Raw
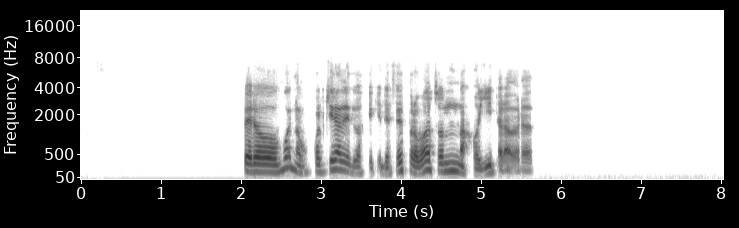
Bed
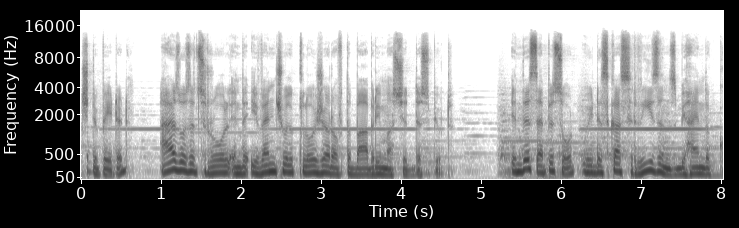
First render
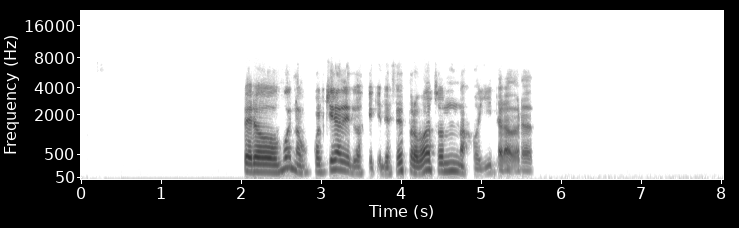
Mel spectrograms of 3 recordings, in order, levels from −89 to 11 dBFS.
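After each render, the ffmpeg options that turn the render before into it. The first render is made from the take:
-filter_complex "[0:a]asettb=1/sr,asplit=3[s0][s1][s2];[s0]atrim=end=2.184[s3];[s1]atrim=start=2.18:end=3.74,asetpts=PTS-STARTPTS,afade=t=in:d=0.004:c=qsin,afade=t=out:st=1.556:d=0.004:c=qsin,equalizer=f=3500:t=o:w=0.65:g=10.5[s4];[s2]atrim=start=3.736[s5];[s3][s4]acrossfade=d=0.004:c1=hsin:c2=qsin[s6];[s6][s5]acrossfade=d=0.004:c1=qsin:c2=hsin,asplit=2[s7][s8];[s7]atrim=end=5.16,asetpts=PTS-STARTPTS,afade=t=out:st=4.43:d=0.73:silence=0.133352[s9];[s8]atrim=start=5.16,asetpts=PTS-STARTPTS,afade=t=in:d=0.004:c=hsin:silence=0.133352[s10];[s9][s10]concat=n=2:v=0:a=1"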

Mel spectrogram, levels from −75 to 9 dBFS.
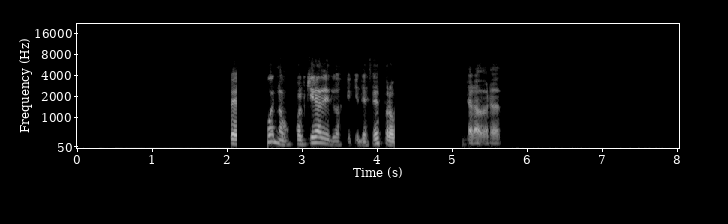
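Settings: -filter_complex "[0:a]asplit=6[s0][s1][s2][s3][s4][s5];[s0]atrim=end=2.13,asetpts=PTS-STARTPTS,afade=t=out:st=2.126:d=0.004:c=hsin[s6];[s1]atrim=start=2.13:end=2.54,asetpts=PTS-STARTPTS,volume=0[s7];[s2]atrim=start=2.54:end=3.7,asetpts=PTS-STARTPTS,afade=t=in:d=0.004:c=hsin,afade=t=out:st=0.66:d=0.5:silence=0.266073[s8];[s3]atrim=start=3.7:end=4.23,asetpts=PTS-STARTPTS,afade=t=in:d=0.004:c=hsin:silence=0.266073,afade=t=out:st=0.526:d=0.004:c=hsin[s9];[s4]atrim=start=4.23:end=5.13,asetpts=PTS-STARTPTS,volume=0[s10];[s5]atrim=start=5.13,asetpts=PTS-STARTPTS,afade=t=in:d=0.004:c=hsin[s11];[s6][s7][s8][s9][s10][s11]concat=n=6:v=0:a=1"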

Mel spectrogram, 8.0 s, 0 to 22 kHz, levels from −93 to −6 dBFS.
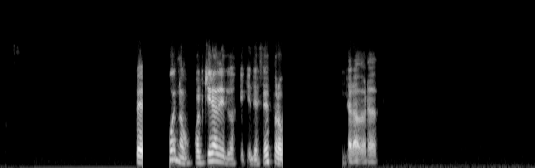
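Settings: -af anull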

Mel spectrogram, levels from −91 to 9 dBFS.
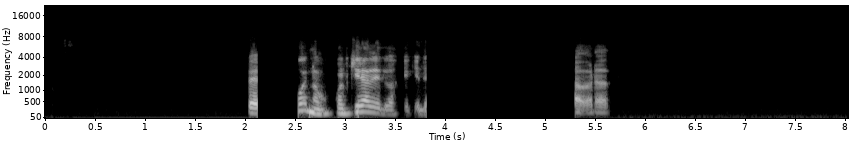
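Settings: -filter_complex "[0:a]asettb=1/sr,asplit=3[s0][s1][s2];[s0]atrim=end=2.654[s3];[s1]atrim=start=2.65:end=3.14,asetpts=PTS-STARTPTS,afade=t=in:d=0.004:c=qsin,afade=t=out:st=0.486:d=0.004:c=qsin,lowshelf=f=260:t=q:w=1.5:g=10.5[s4];[s2]atrim=start=3.136[s5];[s3][s4]acrossfade=d=0.004:c1=hsin:c2=qsin[s6];[s6][s5]acrossfade=d=0.004:c1=qsin:c2=hsin,asplit=3[s7][s8][s9];[s7]atrim=end=3.82,asetpts=PTS-STARTPTS,afade=t=out:st=3.816:d=0.004:c=hsin[s10];[s8]atrim=start=3.82:end=5.31,asetpts=PTS-STARTPTS,volume=0[s11];[s9]atrim=start=5.31,asetpts=PTS-STARTPTS,afade=t=in:d=0.004:c=hsin[s12];[s10][s11][s12]concat=n=3:v=0:a=1"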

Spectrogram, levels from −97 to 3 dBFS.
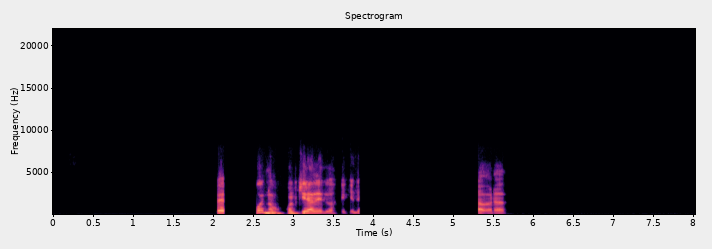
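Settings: -af "agate=range=0.178:threshold=0.00794:ratio=16:detection=peak"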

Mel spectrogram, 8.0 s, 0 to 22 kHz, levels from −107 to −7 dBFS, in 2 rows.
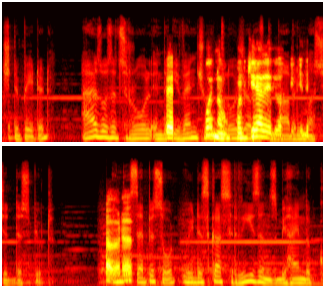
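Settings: -filter_complex "[1:a]volume=0.1[s0];[0:a][s0]amix=inputs=2:normalize=0"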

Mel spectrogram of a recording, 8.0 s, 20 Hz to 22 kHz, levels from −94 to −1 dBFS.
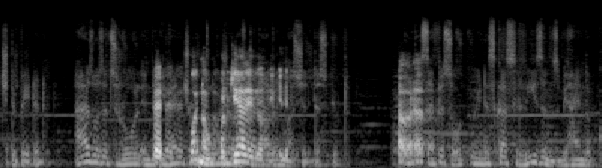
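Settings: -filter_complex "[0:a]asplit=2[s0][s1];[s1]adelay=17,volume=0.668[s2];[s0][s2]amix=inputs=2:normalize=0,aecho=1:1:147|294|441:0.0841|0.0353|0.0148"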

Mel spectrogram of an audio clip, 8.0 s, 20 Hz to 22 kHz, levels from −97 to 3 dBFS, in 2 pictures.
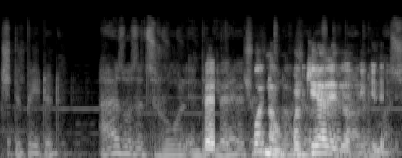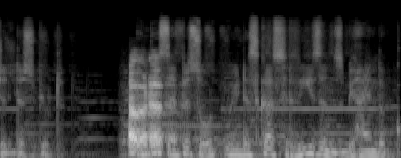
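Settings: -af "volume=1.58,alimiter=limit=0.708:level=0:latency=1"

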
